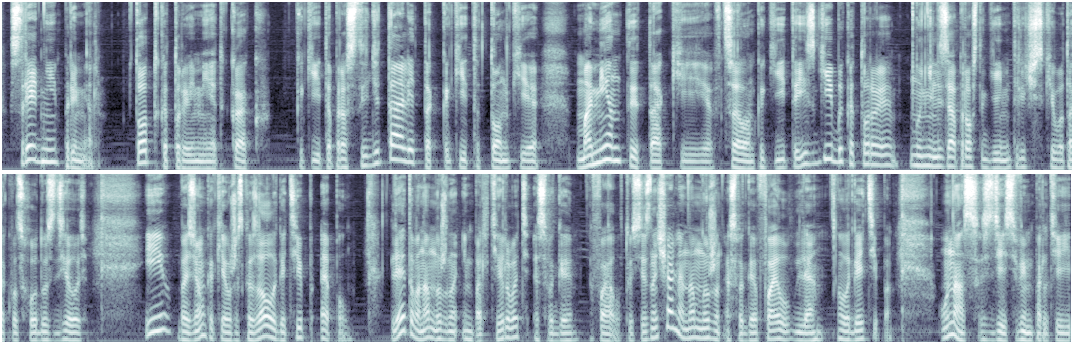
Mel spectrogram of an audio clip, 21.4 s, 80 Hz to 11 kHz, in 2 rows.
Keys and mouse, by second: 13.2-21.3 drag.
